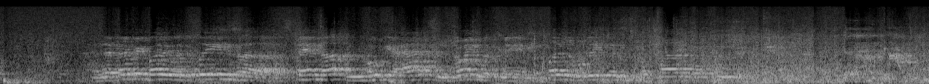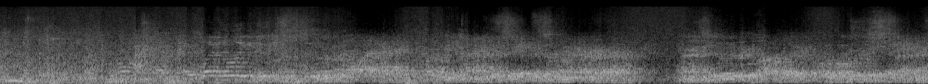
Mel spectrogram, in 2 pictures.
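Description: A man speaks steadily through a microphone in a large echoing hall.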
